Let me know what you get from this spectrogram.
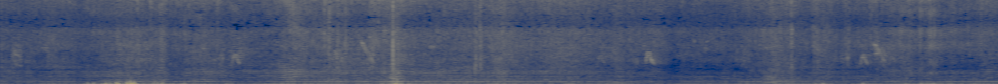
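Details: Constant flight traffic of worker honey bees at a feral colony, an even buzzing drone with harmonic layers, interrupted by loud low-pitched bursts of wing noise as bees pass right by.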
